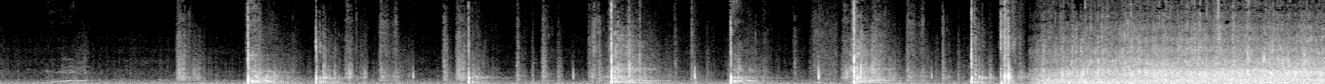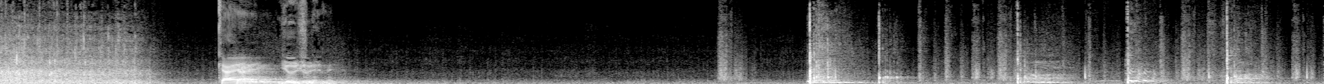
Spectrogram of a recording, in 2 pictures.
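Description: Tennis balls are struck sharply with rackets, back and forth.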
